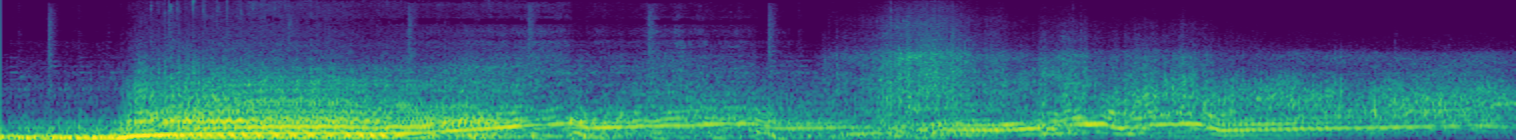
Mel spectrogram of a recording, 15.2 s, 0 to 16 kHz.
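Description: A V8 engine rumbles at idle, then launches hard about a second in. The engine note climbs and drops back through a string of upshifts as the car pulls away. In the second half another V8 car accelerates, its note again rising and falling with gear changes.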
